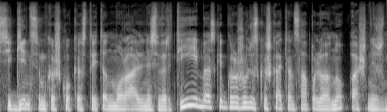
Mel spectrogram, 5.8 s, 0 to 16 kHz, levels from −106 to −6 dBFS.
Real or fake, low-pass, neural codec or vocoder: real; 14.4 kHz; none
